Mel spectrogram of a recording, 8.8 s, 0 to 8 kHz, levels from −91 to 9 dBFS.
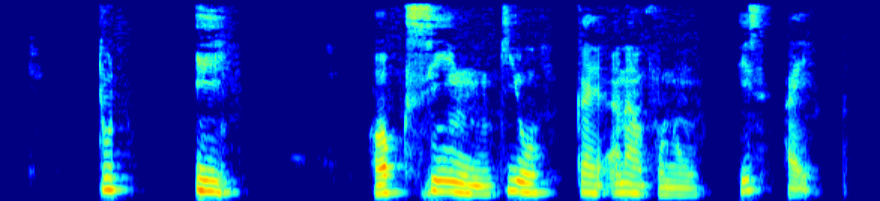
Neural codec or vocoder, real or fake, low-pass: codec, 16 kHz, 16 kbps, FreqCodec, larger model; fake; 7.2 kHz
